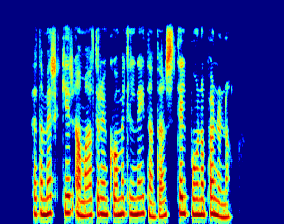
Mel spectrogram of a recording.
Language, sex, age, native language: Icelandic, female, 40-49, Icelandic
